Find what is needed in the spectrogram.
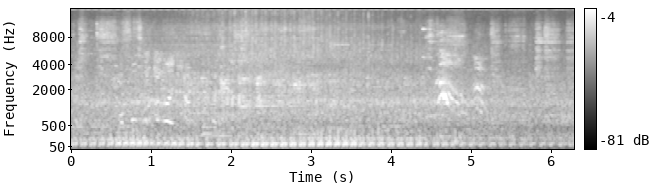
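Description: Faint voices in the background over a steady low rumble, with a brief higher call near the end.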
